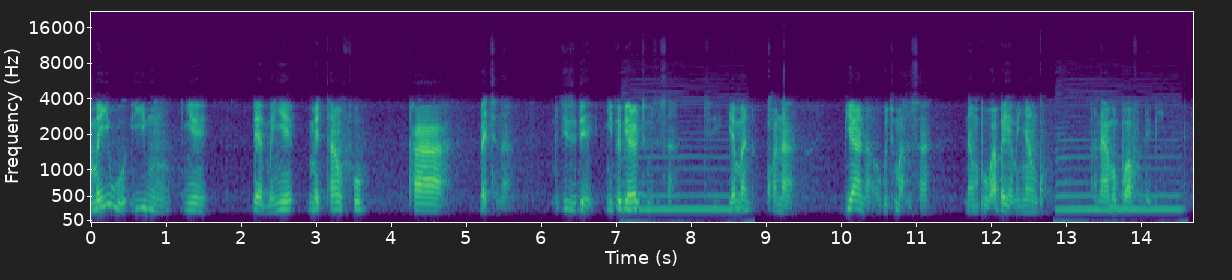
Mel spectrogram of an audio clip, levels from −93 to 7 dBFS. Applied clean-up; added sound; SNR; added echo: none; Wind instrument, woodwind instrument; 12 dB; none.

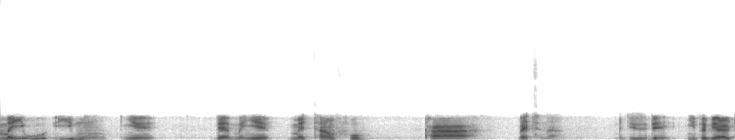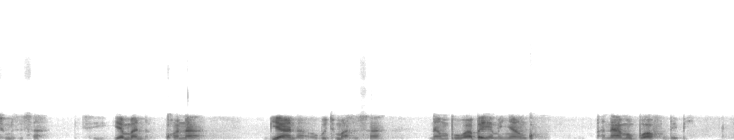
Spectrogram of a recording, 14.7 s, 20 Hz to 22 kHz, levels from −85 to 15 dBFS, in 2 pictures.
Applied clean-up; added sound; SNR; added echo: neural mask model Resemble Enhance denoiser.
